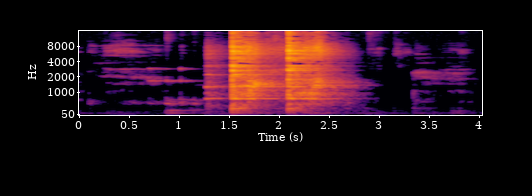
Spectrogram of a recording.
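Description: A spatula scraping and knocking against a wok as stir-fried lotus root slices are scraped out into a bowl: a few light clicks, then two sharp ringing knocks of metal on the wok, about half a second apart.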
